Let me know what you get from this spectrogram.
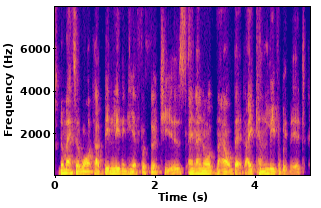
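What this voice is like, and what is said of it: Non-native English inflection. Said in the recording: “accent, but it's not really ... it's an inflection. I place stress in the wrong place. And sometimes the initial H and or non-H in words”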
